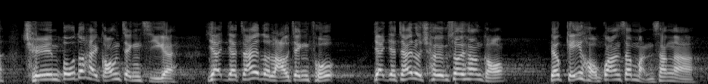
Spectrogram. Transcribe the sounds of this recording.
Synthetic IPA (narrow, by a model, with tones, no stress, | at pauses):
t͡ʃʰyː˨˩npo˨wt̪o˥wɦɐ˨jkɔː˨˥ŋt͡sɪ˧ŋt͡siː˨kɛ˧ | jɐ˨t̚jɐ˨t̚t͡sɐ˨whɐ˨˥jt̪o˨wlaː˨wt͡sɪ˧ŋfuː˨˥jɐ˨t̚jɐ˨t̚t͡sɐ˨wht̪o˨wt͡ʃʰɵ˥˧ŋsɵ˥ɥɦœː˥ŋkɔː˨˥ŋ | jɐ˨˧wke˨˥jɦɔː˨˩kʷaː˥nsɐ˥mːɐ˨˩nsɐ˥ŋaː˧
